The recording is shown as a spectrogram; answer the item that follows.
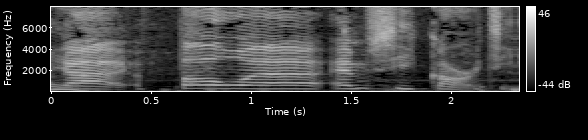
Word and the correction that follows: McCartney: Ik weet nog steeds niet hoe je het moet uitspreken. – Paul McCartney. Nee, Paul McCartney.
